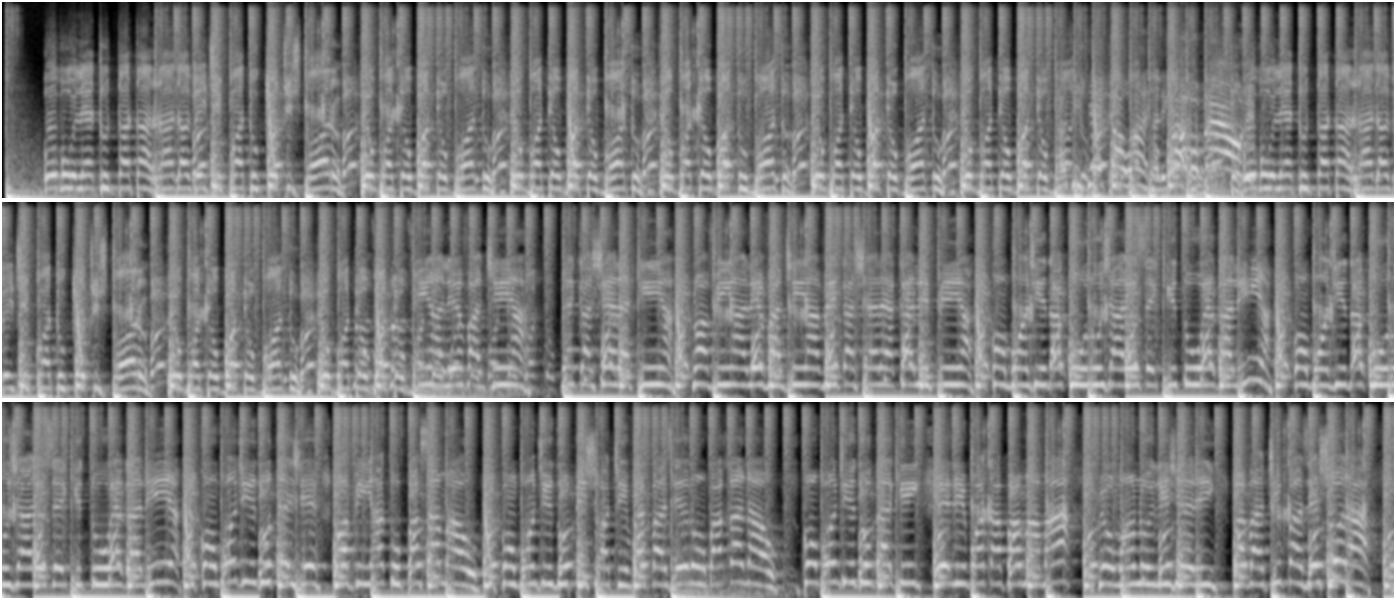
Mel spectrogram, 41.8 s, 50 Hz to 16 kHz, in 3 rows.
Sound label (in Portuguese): ARROCHAFUNK 160 BPM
